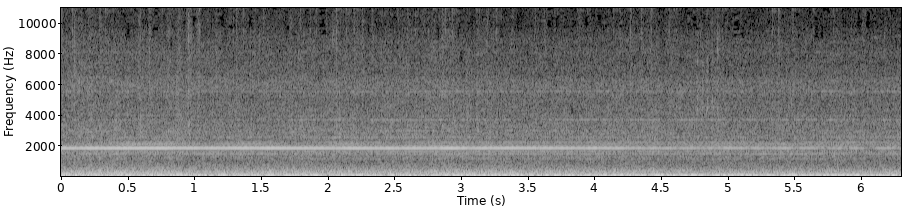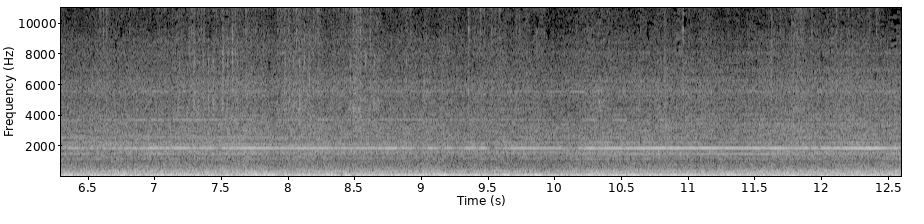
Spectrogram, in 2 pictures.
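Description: Wheels rumble heavily on a runway.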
